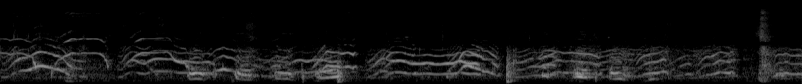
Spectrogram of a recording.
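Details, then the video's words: Puppies less than a day old, a whole litter the morning after birth, giving loud, wavering, howl-like squeals and whines that overlap, some sliding up sharply, others bending down, with brief pauses between bursts "Puppy noises from a less than day old litter"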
